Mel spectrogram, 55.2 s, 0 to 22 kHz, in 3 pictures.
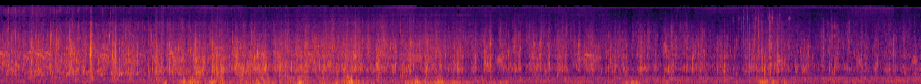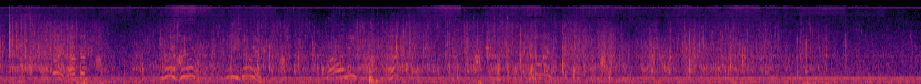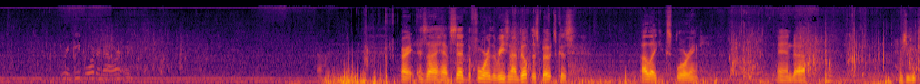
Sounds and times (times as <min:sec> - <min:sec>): Boat, Water vehicle: 0:00.0 - 0:55.2
Outside, rural or natural: 0:00.0 - 0:55.2.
